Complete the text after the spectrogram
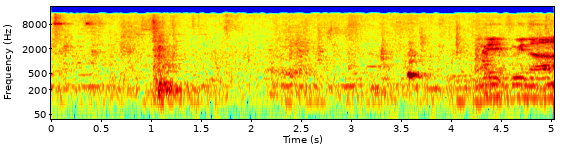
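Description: A middle-aged man reads out calmly, heard through a microphone in a room with some echo.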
